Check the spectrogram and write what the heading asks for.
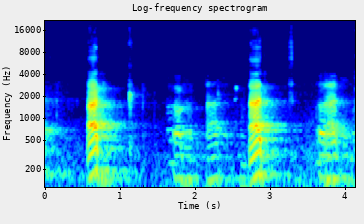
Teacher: کاف کو کاف ہی رکھیں، اس کے بعد جو ہلکی سی آواز ہے وہ ہمس کی آواز ہے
